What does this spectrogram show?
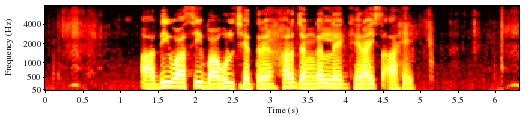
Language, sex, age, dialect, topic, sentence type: Chhattisgarhi, male, 25-30, Northern/Bhandar, agriculture, statement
